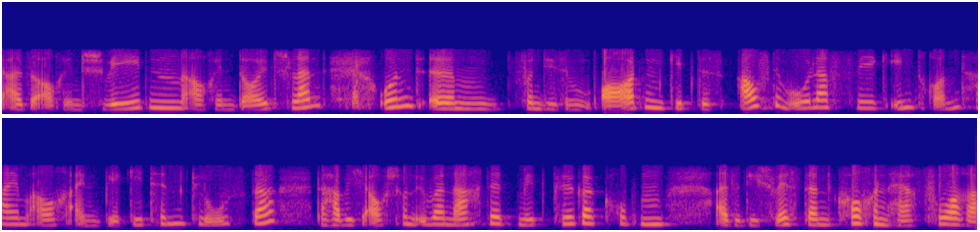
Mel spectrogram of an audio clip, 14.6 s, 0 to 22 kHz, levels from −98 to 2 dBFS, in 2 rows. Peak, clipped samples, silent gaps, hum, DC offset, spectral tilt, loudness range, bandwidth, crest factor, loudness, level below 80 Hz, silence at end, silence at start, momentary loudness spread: -14 dBFS; under 0.1%; none; none; under 0.1%; -3.5 dB/octave; 5 LU; 4.1 kHz; 20 dB; -35 LUFS; -90 dBFS; 0 s; 0 s; 12 LU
